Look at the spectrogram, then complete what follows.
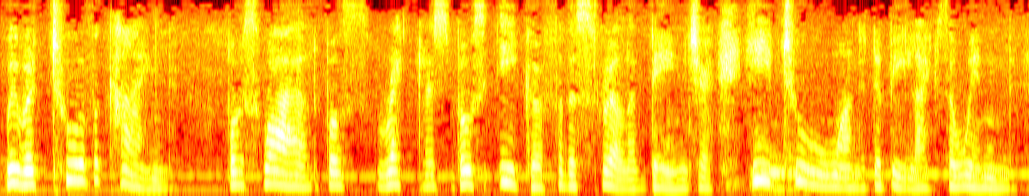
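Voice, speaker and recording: A woman's voice: lowish voice, animated, unhurried. An actress playing a secretive, reckless murderess who narrates her own crime with dramatic intensity in 1950s radio mystery style. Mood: brooding narration. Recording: dull old radio recording, loud music behind.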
